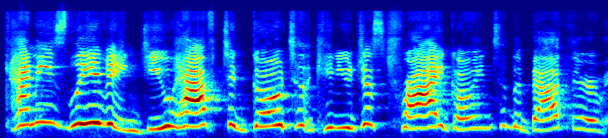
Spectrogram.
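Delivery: high, loud pleading call; urging relative. Retold or imitated. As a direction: call out, hurrying an old uncle. Family urging Seymour, retold.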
